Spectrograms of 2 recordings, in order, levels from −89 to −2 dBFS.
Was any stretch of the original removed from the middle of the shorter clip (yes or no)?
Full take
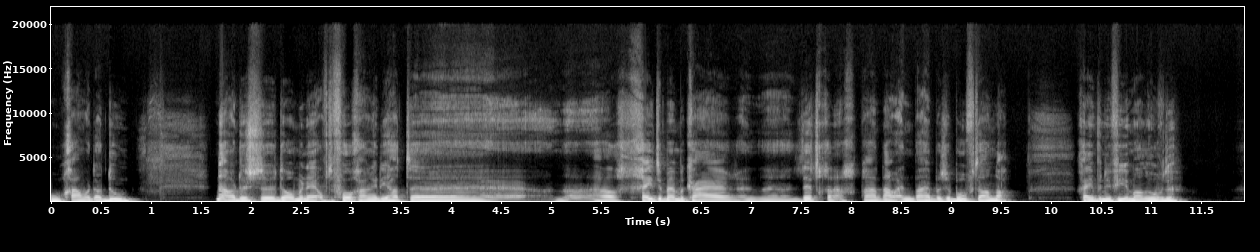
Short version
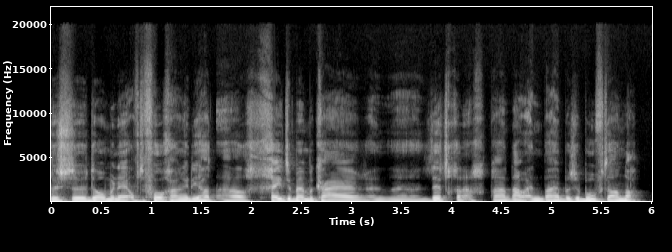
yes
